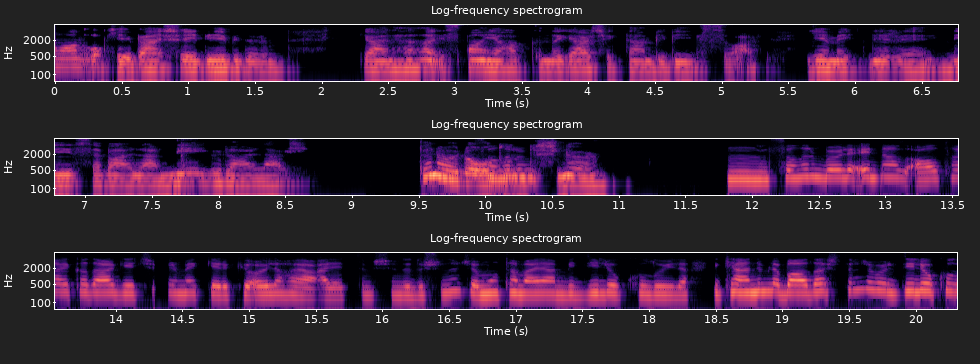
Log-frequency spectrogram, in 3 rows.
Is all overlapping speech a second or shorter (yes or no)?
yes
